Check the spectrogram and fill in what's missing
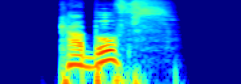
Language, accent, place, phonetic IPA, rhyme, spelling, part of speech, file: German, Germany, Berlin, [kaˈbʊfs], -ʊfs, Kabuffs, noun, De-Kabuffs.ogg
- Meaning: plural of Kabuff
